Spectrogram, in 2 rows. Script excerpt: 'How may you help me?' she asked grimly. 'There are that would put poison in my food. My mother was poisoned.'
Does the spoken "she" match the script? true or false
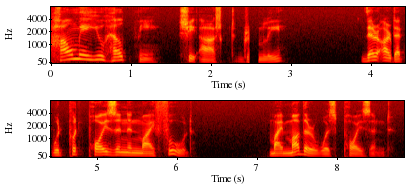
true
